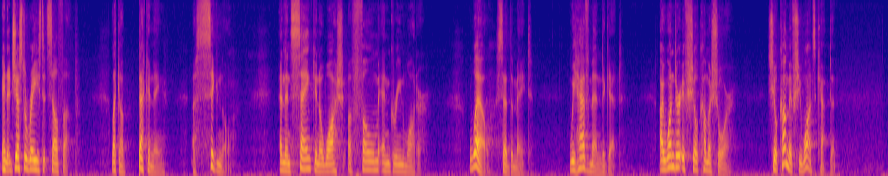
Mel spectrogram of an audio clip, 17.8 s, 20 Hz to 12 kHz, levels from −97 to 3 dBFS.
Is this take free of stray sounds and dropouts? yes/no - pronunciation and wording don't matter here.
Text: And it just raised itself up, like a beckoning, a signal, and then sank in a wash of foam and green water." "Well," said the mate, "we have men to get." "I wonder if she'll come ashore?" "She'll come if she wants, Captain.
yes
